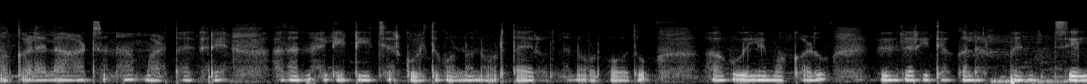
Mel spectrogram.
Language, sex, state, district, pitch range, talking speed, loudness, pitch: Kannada, female, Karnataka, Gulbarga, 195-205 Hz, 100 wpm, -21 LUFS, 200 Hz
